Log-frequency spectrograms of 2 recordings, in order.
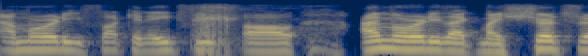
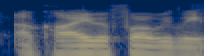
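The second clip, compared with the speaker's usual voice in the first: softer, low, understated phone reply; low-key son; 3 semitones lower, 9 dB quieter than usual. Retold or imitated. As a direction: say it quietly and matter-of-fact. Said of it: "that's me. I'm just like".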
